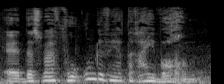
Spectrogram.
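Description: A man's voice: fairly high pitch, big pitch swings, moderate pace. An actor playing a timid, fussy male porter and secretary in a German crime radio play, speaking politely and formally with hesitations. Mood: hesitant, hushed. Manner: hesitant, polite, formal, breaking into hushed tones. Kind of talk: 1980s German crime radio drama acting. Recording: studio radio play with noisy background ambience.

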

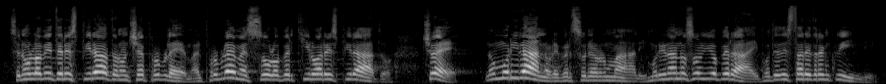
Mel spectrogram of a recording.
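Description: An actor playing a glib television newsreader in a theatrical parody, declamatory and falsely reassuring. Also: male voice, high voice, very animated, a little fast, few pauses, in a large hall, voice pushed up. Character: glib, official television newsreader quoting asbestos experts. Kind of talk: theatrical parody of public announcement.

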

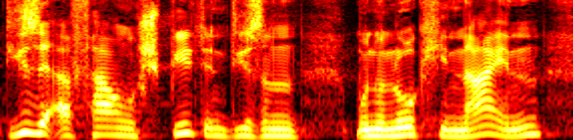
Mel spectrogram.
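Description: A man's voice: on the high side, moderate pace. A man discussing a play in an emphatic, explanatory, analytical way. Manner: explanatory, emphatic, acts out short quotes. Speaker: literary discussion speaker.

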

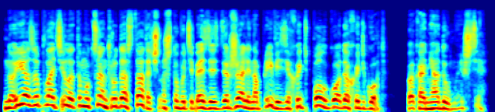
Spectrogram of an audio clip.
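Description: A man's voice: high voice, fast talker, close to an everyday voice. A woman voicing a stern, grieving father. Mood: angry, demanding. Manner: forceful, reproachful, rhetorical questions. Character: stern, angry, grieving older father scolding his son.

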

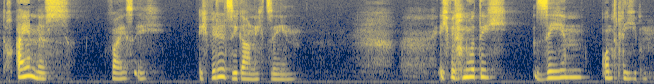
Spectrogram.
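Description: An actress playing an innocent, lovestruck young maiden in a German radio drama, soft and earnest with tender emotion. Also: female voice, fairly high pitch, extremely slow, pauses often, breathy edge, exaggerated voice. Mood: shy, wondering.

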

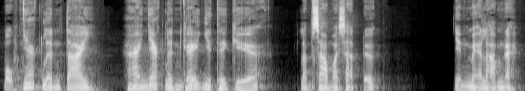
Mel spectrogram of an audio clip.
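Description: Mean stepmom, fake sweet then nasty, a guy doing her, lowish voice. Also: lively intonation, normal speed, soft background music, close to an everyday voice. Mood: threatening. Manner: sweet-talking, threatening. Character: cruel stepmother, two-faced and harsh.

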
